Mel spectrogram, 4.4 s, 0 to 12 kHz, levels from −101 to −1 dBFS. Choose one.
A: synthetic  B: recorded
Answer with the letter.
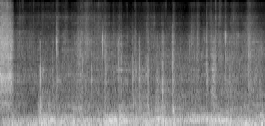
A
